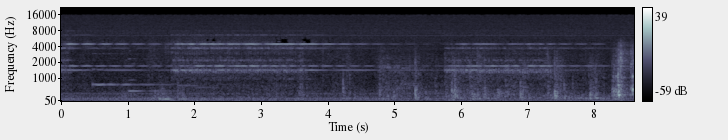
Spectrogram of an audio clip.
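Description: Desk telephone ringing: two long rings, the first starting about two seconds in and the second about a second after the first stops, running to the end.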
